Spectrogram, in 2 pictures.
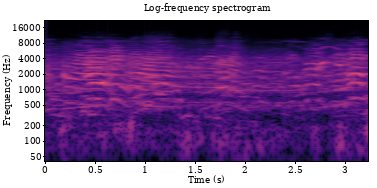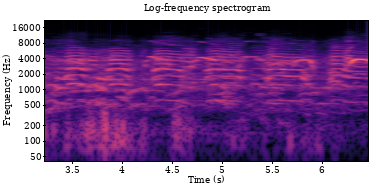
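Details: Dense chorus of Black-tailed gulls on Kabushima island, Hachinohe, Aomori, Japan, early summer breeding colony with chicks, June 2020; many mewing, wavering cries overlap constantly over low thumping and rumbling sounds.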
